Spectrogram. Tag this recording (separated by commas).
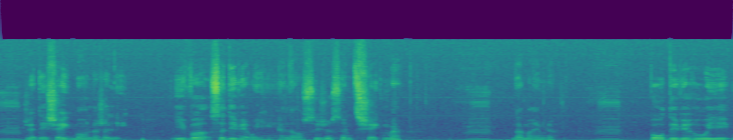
Speech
